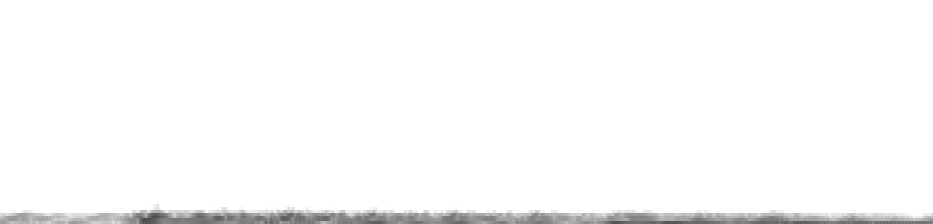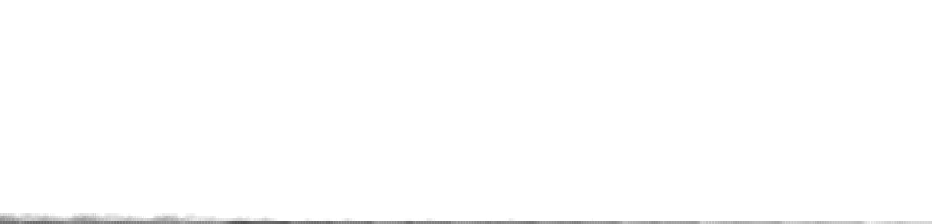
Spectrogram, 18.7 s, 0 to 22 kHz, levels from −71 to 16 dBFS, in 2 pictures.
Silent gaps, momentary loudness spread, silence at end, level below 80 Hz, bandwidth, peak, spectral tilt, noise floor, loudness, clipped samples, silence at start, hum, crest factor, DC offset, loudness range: none; 21 LU; 0.7 s; -30 dBFS; 1.5 kHz; -6 dBFS; -13 dB/octave; -54 dBFS; -25 LUFS; under 0.1%; 0 s; none; 18 dB; under 0.1%; 13 LU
